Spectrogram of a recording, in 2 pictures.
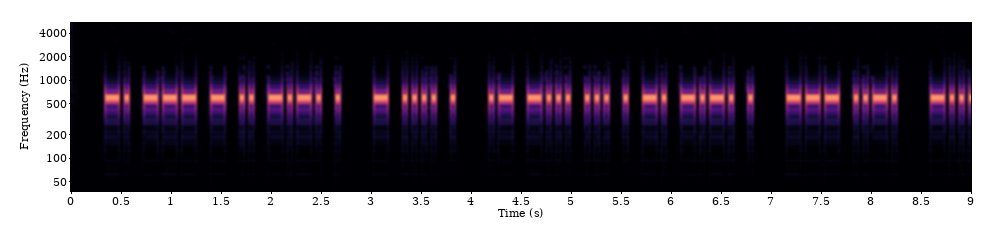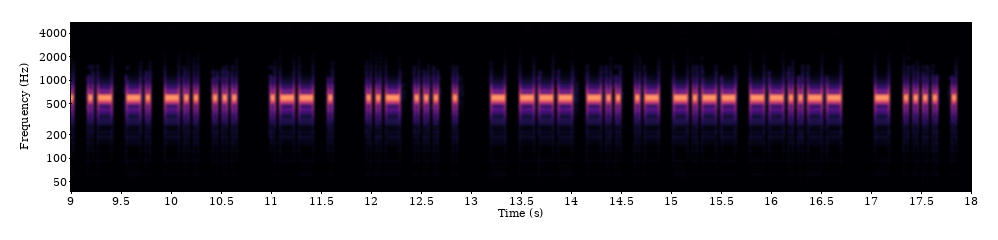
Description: Morse code, heard as a keyed tone, about 25 wpm, 600 Hz. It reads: NOTICE THE ABSENCE OF BANDS WE USE TODAY, THE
